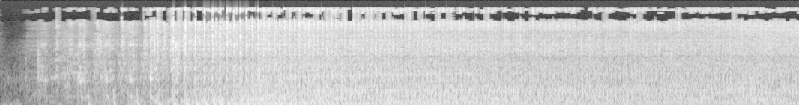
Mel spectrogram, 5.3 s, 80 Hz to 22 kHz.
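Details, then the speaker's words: Troy-Bilt Tomahawk Pro chipper with 10HP Tecumseh, started on starting fluid with choke: it catches and climbs to a high, strained runaway howl that ran hot. Cause was a stuck governor arm with the remote throttle linkage not returning. "okay that ran hot man that ran hot that revved really high I'm not sure the governor was working"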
